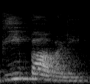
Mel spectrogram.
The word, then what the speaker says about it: Deepavali: and today is a very special lesson about deepali yes so in Canada we don't pronounce as a Diwali because Diwali has a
